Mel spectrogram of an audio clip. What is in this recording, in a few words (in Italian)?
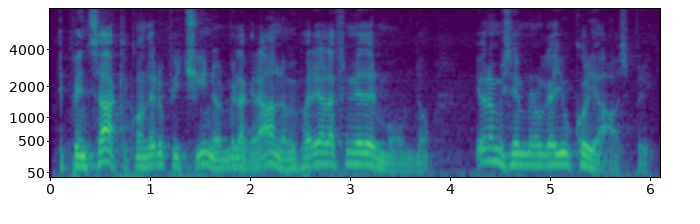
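"ghiaiuccoli", vocabolario dialettale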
